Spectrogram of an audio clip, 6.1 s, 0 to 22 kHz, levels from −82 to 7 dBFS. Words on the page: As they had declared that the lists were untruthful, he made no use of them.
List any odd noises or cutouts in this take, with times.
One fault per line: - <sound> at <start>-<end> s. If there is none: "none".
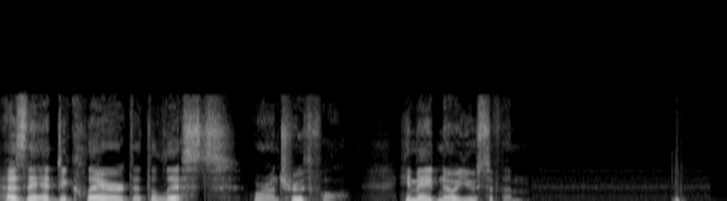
- whoosh at 5.6-5.7 s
